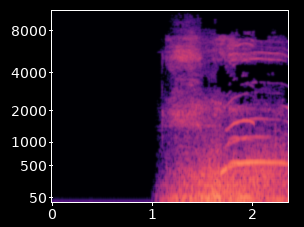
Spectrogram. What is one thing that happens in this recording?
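A young man shouts and yells excitedly up close.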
